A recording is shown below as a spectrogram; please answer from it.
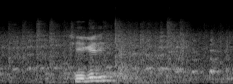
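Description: Domestic pigeons cooing, with one short low call a little under a second in.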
